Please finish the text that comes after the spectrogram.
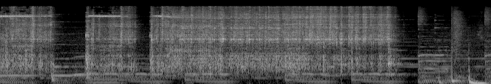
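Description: A homemade 1800 W brushless electric scooter motor, driven by a servo tester through an ESC, whirs and revs with mechanical rattling, stepping through several pulsing bursts before winding down near the end.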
